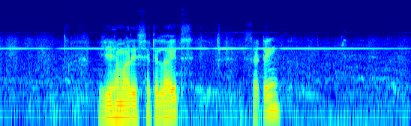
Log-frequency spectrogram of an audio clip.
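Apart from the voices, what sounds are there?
satellite finder meter beeping on receiving dish signal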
